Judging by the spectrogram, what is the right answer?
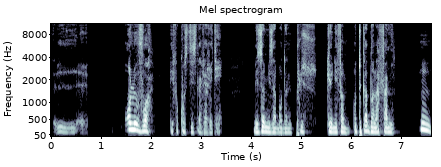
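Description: A man speaks at a moderate pace and medium pitch with ordinary pitch variation, leaving long, frequent pauses. His voice is dark, mellow, and somewhat breathy, with a dry, close sound and no echo. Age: 30s. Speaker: podcast co-host, coach. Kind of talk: casual chat. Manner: halting.

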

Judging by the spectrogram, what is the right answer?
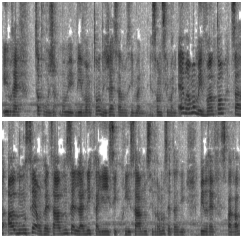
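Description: Over noticeable background noise, a woman talks at a fairly quick pace. Her medium pitch shows ordinary variation. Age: 20s. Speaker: podcaster. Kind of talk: casual monologue. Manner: casual, hesitant with fillers.

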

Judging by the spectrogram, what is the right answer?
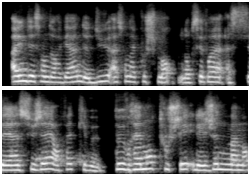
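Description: A woman with an ordinary speaking voice talks at a medium pitch and a moderate pace, her intonation fairly even. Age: 50s. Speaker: childminder, club co-founder. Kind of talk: casual interview.

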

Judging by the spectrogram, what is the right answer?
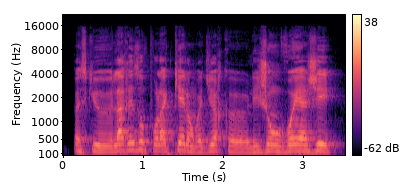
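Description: The speaker is a man at a moderate pace. His voice is high in pitch. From Armenia, then Paris region, France. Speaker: professional boxer. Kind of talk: interview.

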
